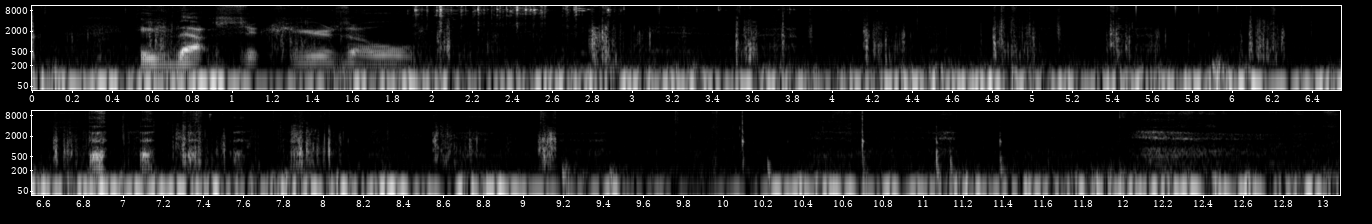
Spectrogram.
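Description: Footsteps crunch steadily on a paved path.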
